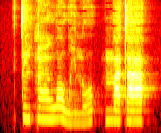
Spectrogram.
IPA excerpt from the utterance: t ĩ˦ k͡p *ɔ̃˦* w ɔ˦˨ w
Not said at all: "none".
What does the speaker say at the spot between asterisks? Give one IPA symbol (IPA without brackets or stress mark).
ɔ̃˦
